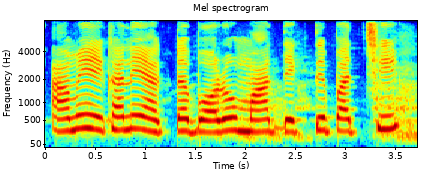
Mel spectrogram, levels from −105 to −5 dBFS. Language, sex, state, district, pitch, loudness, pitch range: Bengali, female, West Bengal, Alipurduar, 270 Hz, -12 LUFS, 260-295 Hz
